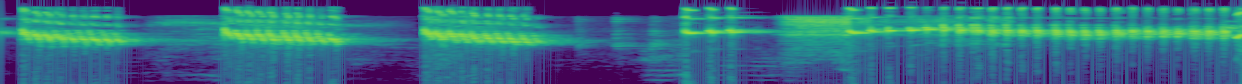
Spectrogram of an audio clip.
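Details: Asian pied starling training song for caged birds, said to be full of rich fillers: three harsh rasping phrases about a second apart, then a brief scratchy burst and a long, fast, buzzy rattling trill to the end.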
